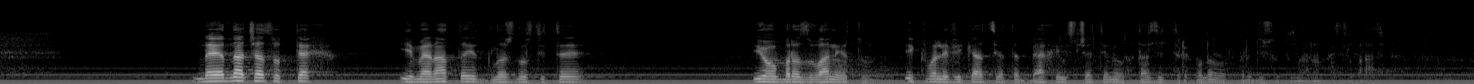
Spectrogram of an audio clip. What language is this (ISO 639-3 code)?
bul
